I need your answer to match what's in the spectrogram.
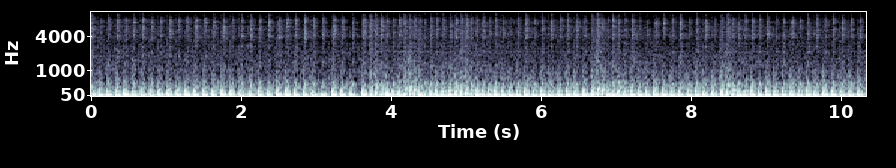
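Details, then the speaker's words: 1987 Honda Foreman TRX 350 single-cylinder ATV at idle after routine service: loud uneven clattery knock, not rhythmic, speeding and slowing, louder than valve tick; timing chain knock. "It's not a consistent, you know, it's quicker than slower than quick, you know."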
